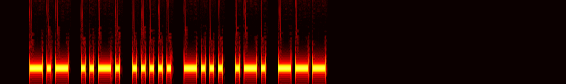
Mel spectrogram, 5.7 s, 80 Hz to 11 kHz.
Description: Morse code, heard as a keyed tone, about 28 wpm, 700 Hz. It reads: KF5BRO
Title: USA Call Signs - 6 Characters - Repeated 3x - 28wpm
